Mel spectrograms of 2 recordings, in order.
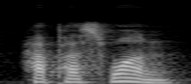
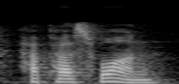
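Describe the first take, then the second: Both takes have the same delivery.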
